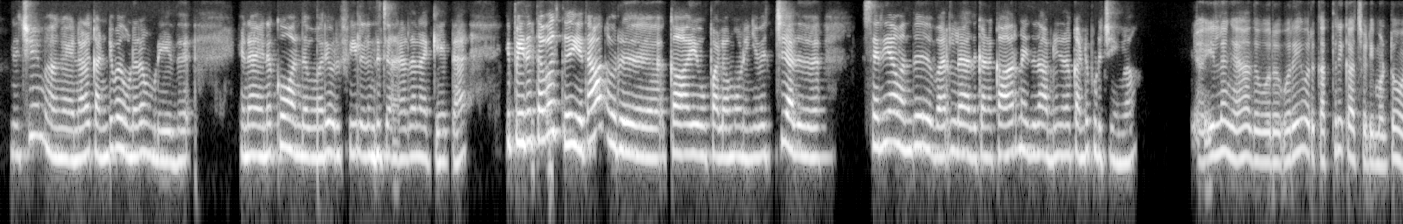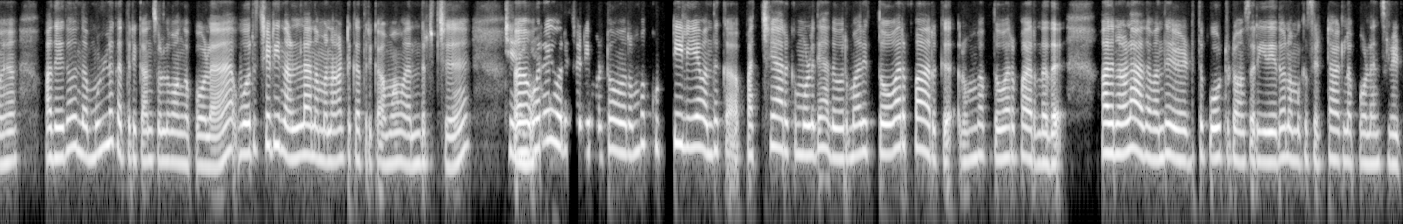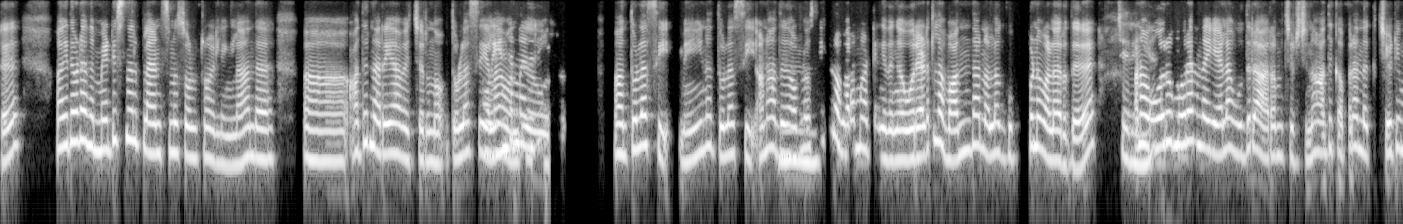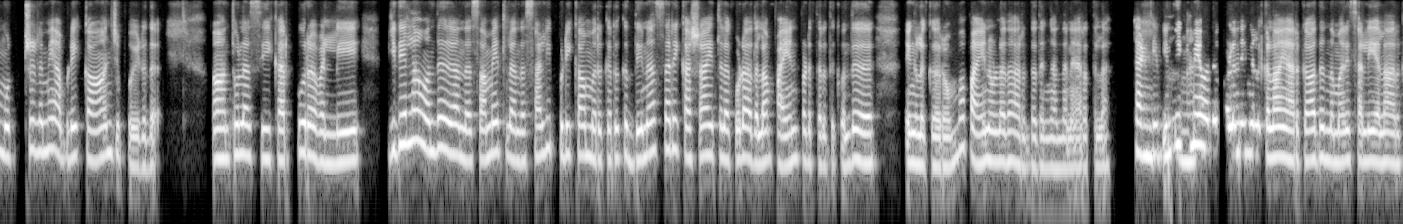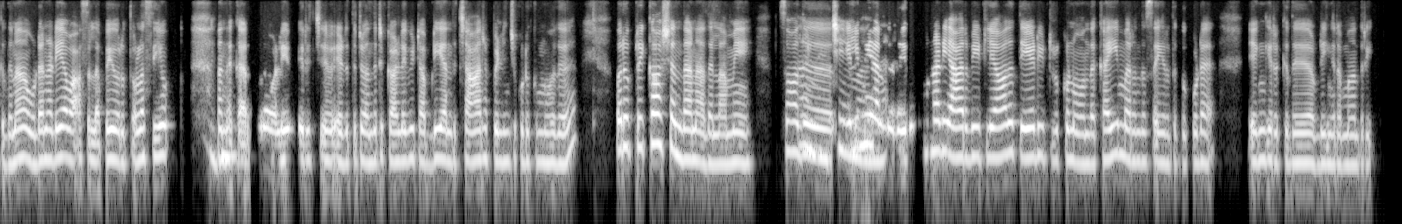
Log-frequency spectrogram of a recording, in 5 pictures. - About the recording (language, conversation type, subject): Tamil, podcast, சிறிய உணவுத் தோட்டம் நமது வாழ்க்கையை எப்படிப் மாற்றும்?
- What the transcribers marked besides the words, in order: "கத்திரிக்காவா" said as "கத்திரிக்காமா"; in English: "மெடிசினல் பிளான்ட்ஸ்னு"; other background noise; in English: "மெயினா"; chuckle; in English: "ப்ரிகாஷன்"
